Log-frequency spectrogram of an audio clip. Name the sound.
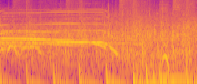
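crowd cheering and applauding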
